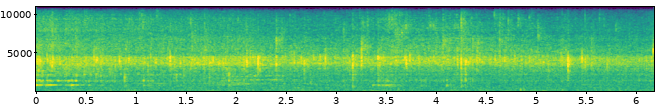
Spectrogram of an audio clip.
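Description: Onion fries in a pan for a spicy Konkani-style fish curry, a steady hissing sizzle with small crackles throughout, close and even, with no talk.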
